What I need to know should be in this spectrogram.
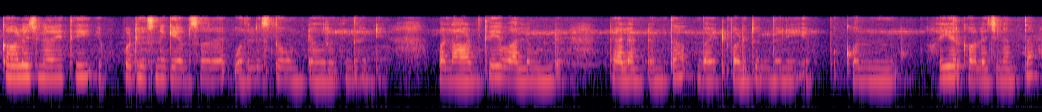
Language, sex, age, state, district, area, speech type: Telugu, female, 18-30, Andhra Pradesh, Sri Balaji, rural, spontaneous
